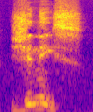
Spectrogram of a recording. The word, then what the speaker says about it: Janice: So let's see, it's pronounced like Shanice, but with a J, so Janice.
